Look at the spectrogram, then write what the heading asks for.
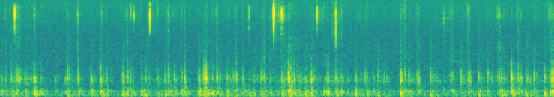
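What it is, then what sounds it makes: Bead-filled rubber squishy ball. Long acrylic nails rapidly tap and scratch a palm-sized, clear, soft rubber stress ball with a spiky top, filled with small beads. The result is a steady, dense patter of soft, muffled taps with a heavy low-end thud and scattered bright clicks and crinkly scratches throughout.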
